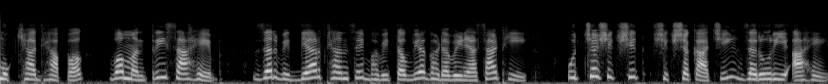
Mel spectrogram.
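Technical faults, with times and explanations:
No faults found; the speech carries the band limit of the AMR wideband (HD Voice) codec, with nothing above about 7.3 kHz, and its detail points to the codec's highest rate.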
